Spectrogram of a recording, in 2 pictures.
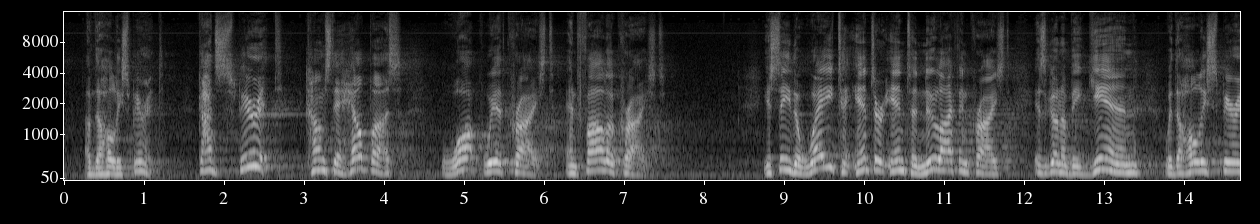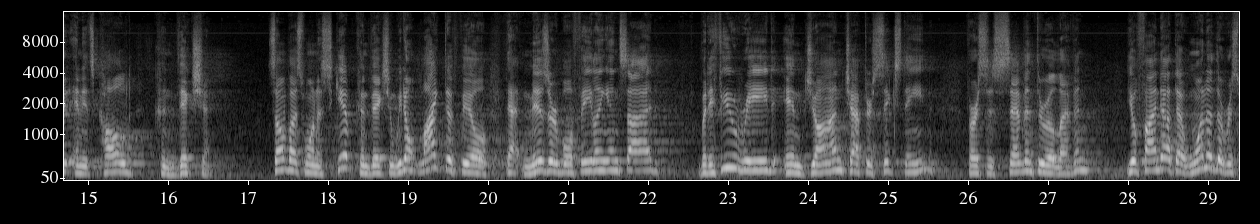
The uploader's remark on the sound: Sunday Message recorded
